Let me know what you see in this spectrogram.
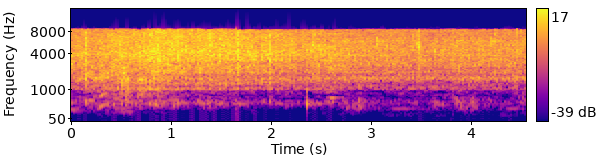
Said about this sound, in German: Und dann tun wir mit Gemüsebrühe ablöschen. Hörst du das?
